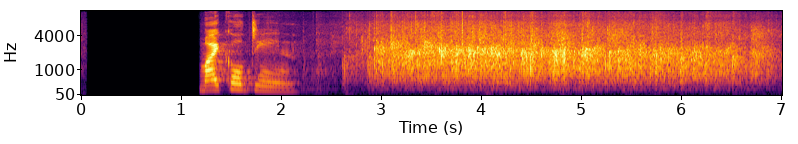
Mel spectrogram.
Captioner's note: audience applauding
